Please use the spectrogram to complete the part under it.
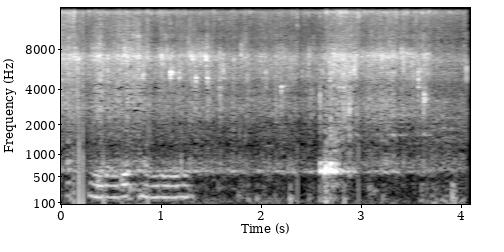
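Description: Garlic fries in hot oil on a cooker for a Bengali tomato and prawn dish, a soft continuous sizzle with a few utensil knocks and a brief hum near the start.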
